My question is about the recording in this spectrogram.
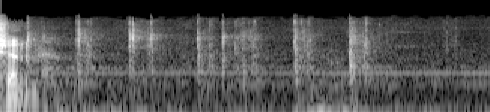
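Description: Computer keyboard being typed on, a quick run of about ten keystrokes as a word is entered.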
